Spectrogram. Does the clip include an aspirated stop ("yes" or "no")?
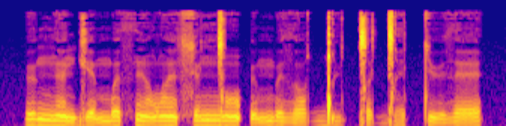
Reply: no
